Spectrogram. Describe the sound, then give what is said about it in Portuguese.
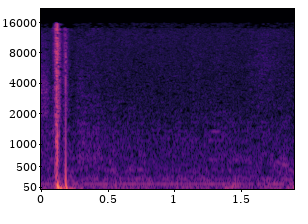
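A sharp, loud thump and rustle as the speaker touches their own microphone cable and knocks it out of place, a brief jolt followed by steady low hum and quiet background noise. “Não, foi porque eu toquei no meu cabo aqui,”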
